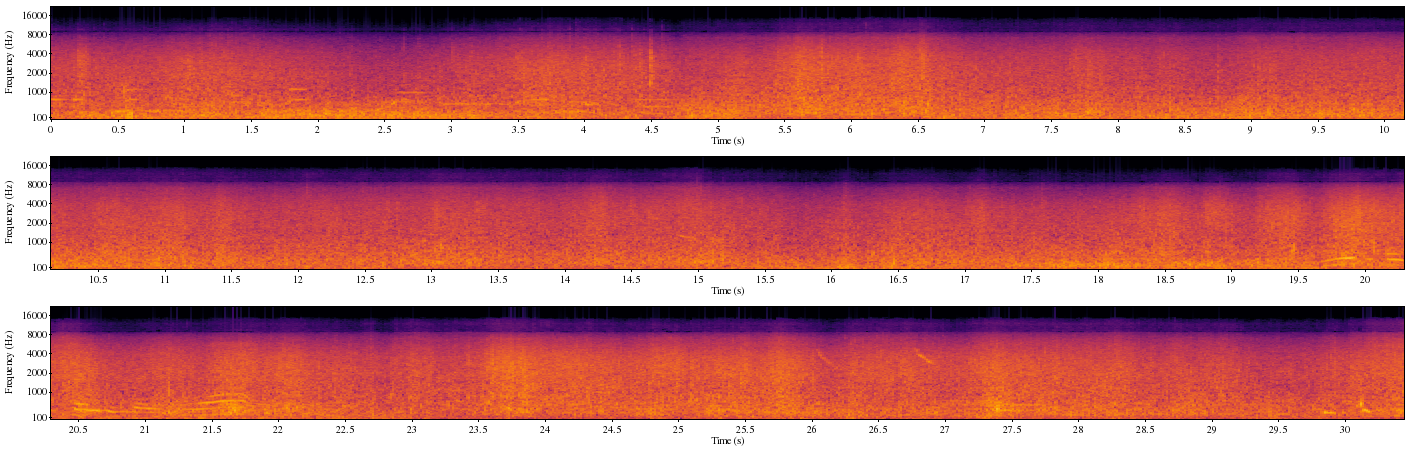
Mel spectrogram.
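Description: Water rushing along a sailboat's hull and bow wave while under sail, with wind buffeting the microphone. The rush swells and eases in repeated surges.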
